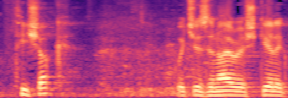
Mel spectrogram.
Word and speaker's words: Taoiseach: Thank You Toby and 10 out of 10 for your pronunciation of Tisha which is an Irish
